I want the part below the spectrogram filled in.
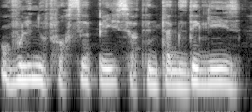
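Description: A calm older woman offers measured comfort, voiced by a man reading a storybook. The tone is raised yet dark and mellow, with a husky grain. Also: medium pitch, voice pushed up, close to an everyday voice.

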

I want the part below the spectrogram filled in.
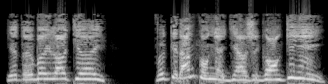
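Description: Drunken middle-aged father, voiced by the narrator, bellowing and threatening, husky. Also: mid-range voice, fast talker, pushed and bright, no room sound, pitched above the performer's own voice, full character voice. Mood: furious.

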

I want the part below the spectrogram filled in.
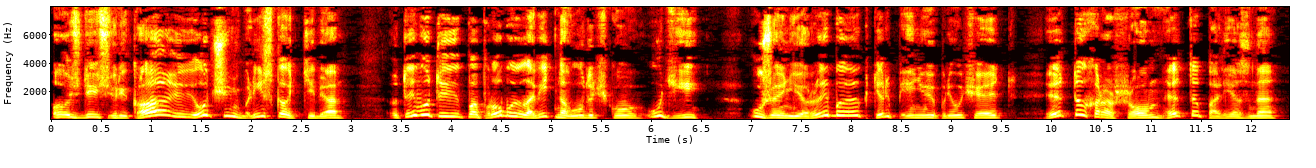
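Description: A man's voice: fairly high pitch, huge pitch swings, unhurried, mellow, breathy edge, exaggerated voice. A man doing an exasperated estranged husband. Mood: fatherly coaxing. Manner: exasperated, pleading and firm. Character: irritable, harassed middle-aged estranged husband and father.

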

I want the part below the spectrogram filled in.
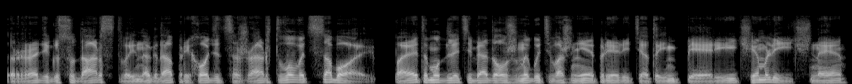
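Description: A man's voice: sits low, fairly even intonation, fairly bright tone, no echo, studio quality. A man doing a stern aging emperor. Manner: curt, measured, commanding. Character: stern aging emperor, cold and unbending father.

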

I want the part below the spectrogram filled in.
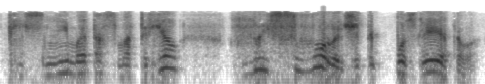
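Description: A woman's voice: medium pitch, lively intonation, measured pace, background noise, voice pushed up, lightly acted. Man voicing a shrieking enraged wife. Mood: shocked accusing. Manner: screeching, spitting insults. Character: furious hysterical woman, a cheating-accused wife. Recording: muffled lo-fi recording.

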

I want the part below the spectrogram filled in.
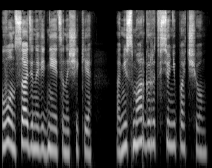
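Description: A woman reading a novel aloud as an audiobook narrator, in a measured storytelling manner. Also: mid-range voice, fairly even intonation, a little mellow, dry recording, studio quality. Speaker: audiobook reader. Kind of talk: scripted narration.

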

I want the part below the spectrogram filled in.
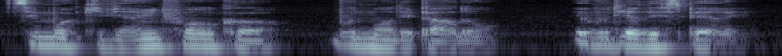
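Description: A man's voice: on the low side, fairly quick, mellow, slightly rough. A man reading the part of a remorseful young woman, pleading with emotion in a storybook reading.

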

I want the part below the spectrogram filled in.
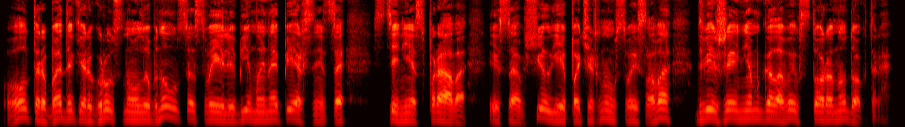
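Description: A man narrating an audiobook in an even, measured reading voice. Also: mid-range voice, dry recording, studio quality.

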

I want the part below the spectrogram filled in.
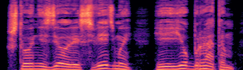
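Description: A man's voice: mid-range voice, fairly quick, mellow, no room sound, clean studio sound, pitched above the performer's own voice, close to an everyday voice. A man voicing a curious young man who asks questions in a lifted tone.

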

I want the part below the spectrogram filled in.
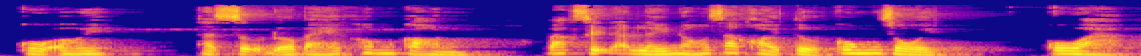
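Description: Brief: a woman reading a kind nurse in an audio story, soft, soothing, low and mellow. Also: normal speed, close to an everyday voice. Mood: gentle. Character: kind young female nurse, gentle and consoling.

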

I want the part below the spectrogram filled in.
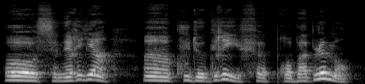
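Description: A woman's voice: fairly low pitch, lively intonation, takes it slowly, warm tone. A woman reading the part of a strong, blunt male mechanic who speaks in an offhand way. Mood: shaken.

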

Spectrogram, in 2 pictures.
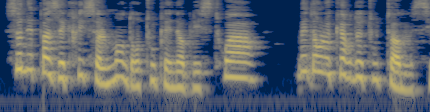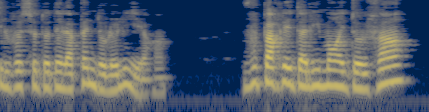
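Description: A woman's voice: on the low side, natural voice. A woman reading as a solemn old knight. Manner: solemn, moralizing. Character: stern old male knight, pious and lecturing.

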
